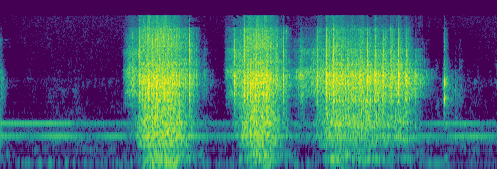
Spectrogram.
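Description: Pfaff sewing machine stitching a zigzag hem in three short runs. The first starts about a second and a half in, with brief pauses between them.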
